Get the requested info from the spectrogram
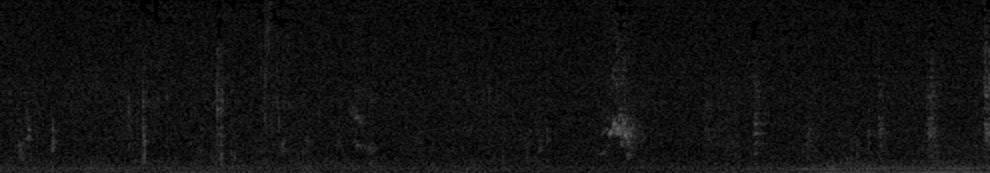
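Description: A caged pet bird chirping faintly a few times over a steady low hum, with light ticks of small hands and food on a plastic high-chair tray.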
